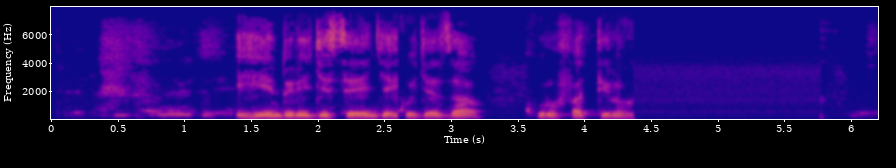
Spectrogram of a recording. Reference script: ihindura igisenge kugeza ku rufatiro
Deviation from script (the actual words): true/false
false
